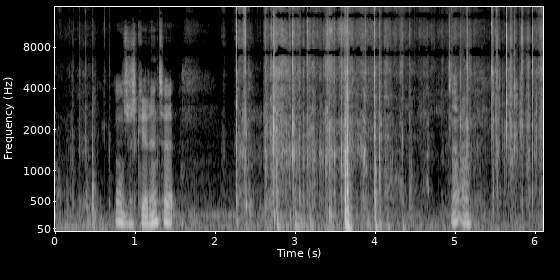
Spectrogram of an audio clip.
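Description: Cardboard scrapes and flaps as a box is opened.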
